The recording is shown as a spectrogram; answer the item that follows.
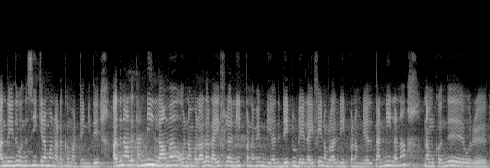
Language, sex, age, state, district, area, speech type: Tamil, female, 18-30, Tamil Nadu, Tiruchirappalli, rural, spontaneous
